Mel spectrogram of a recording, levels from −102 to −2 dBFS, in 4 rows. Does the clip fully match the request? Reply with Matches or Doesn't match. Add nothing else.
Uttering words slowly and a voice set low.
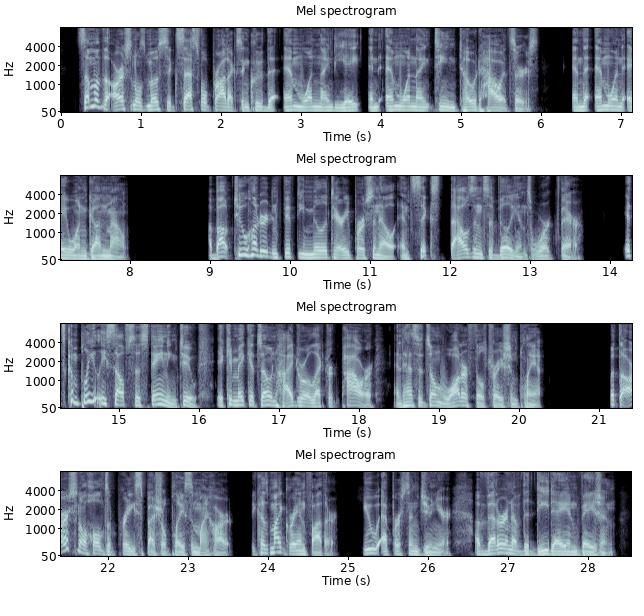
Doesn't match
